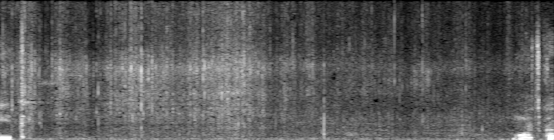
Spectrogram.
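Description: Dry grass rustles as a mushroom is pulled up from the ground.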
